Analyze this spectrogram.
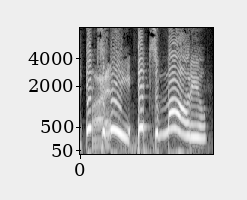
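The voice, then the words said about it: Cartoonish Mario character voice. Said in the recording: “my Mario voice”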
